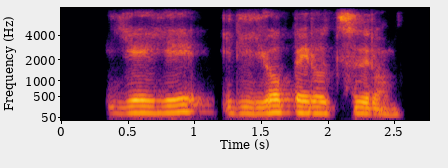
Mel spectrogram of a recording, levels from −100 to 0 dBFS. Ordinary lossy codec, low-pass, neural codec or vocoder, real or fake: Opus, 16 kbps; 7.2 kHz; vocoder, 44.1 kHz, 128 mel bands, Pupu-Vocoder; fake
